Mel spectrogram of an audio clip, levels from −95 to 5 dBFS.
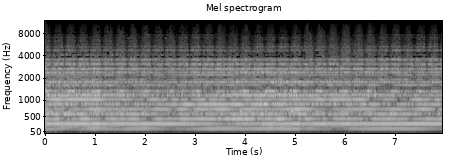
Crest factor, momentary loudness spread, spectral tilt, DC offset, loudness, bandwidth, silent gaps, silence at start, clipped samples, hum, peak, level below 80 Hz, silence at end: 14 dB; 3 LU; -6 dB/octave; under 0.1%; -20 LUFS; 8 kHz; none; 0 s; under 0.1%; none; -8 dBFS; -70 dBFS; 0 s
